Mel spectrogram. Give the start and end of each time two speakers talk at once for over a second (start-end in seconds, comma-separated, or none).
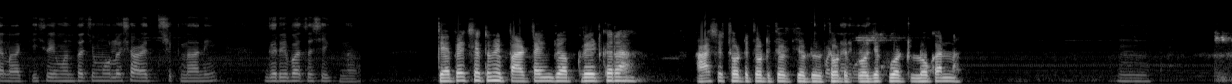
none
